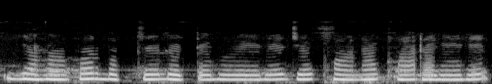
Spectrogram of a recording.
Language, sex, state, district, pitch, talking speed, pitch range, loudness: Hindi, female, Maharashtra, Mumbai Suburban, 230 Hz, 135 wpm, 225-235 Hz, -13 LUFS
